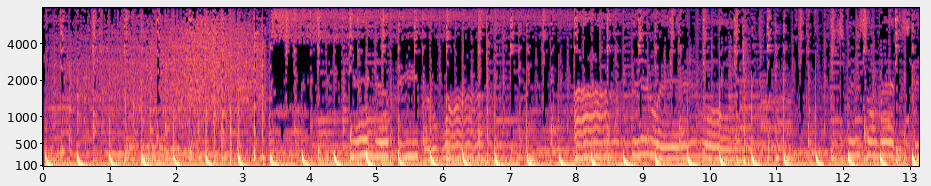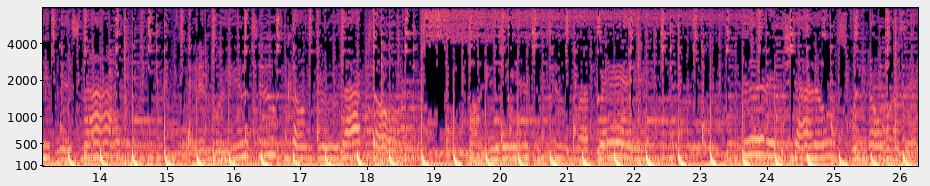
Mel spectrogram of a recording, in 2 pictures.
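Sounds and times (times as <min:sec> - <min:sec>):
alternate vocal: 0:00.0 - 0:26.2.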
